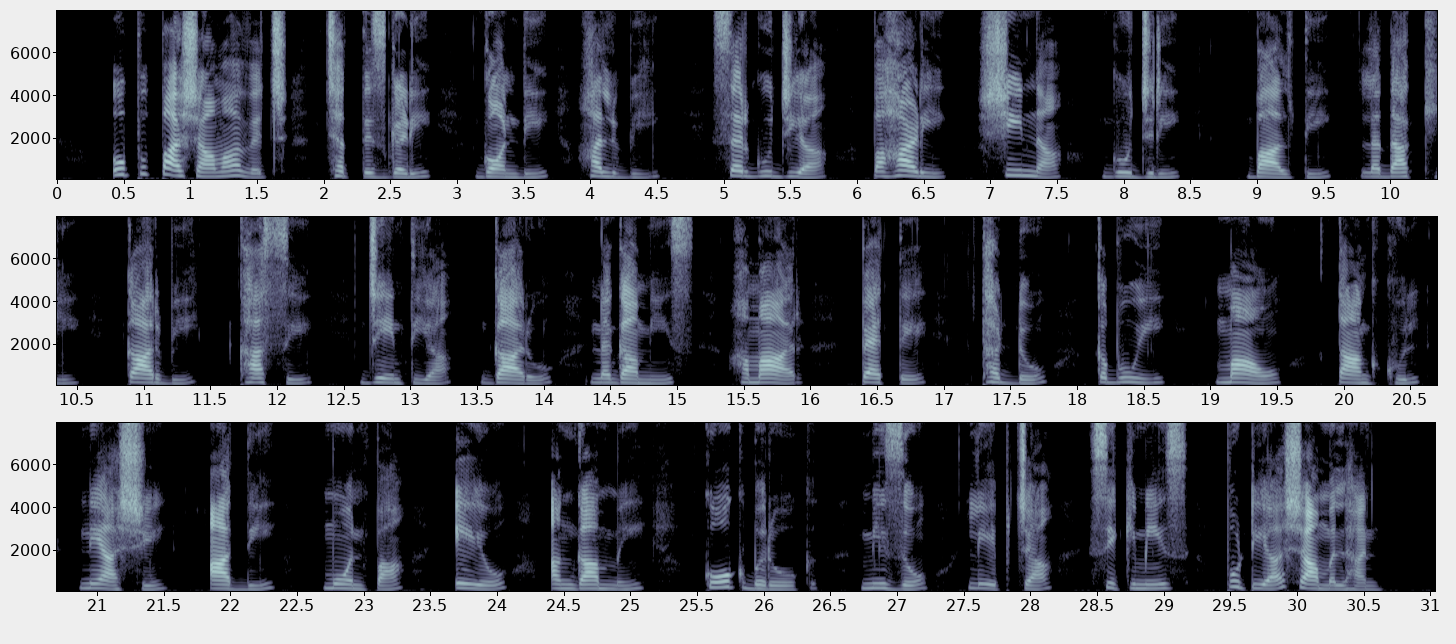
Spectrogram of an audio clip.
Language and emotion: Punjabi, neutral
